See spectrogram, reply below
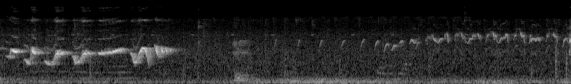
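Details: Nias noktah white-rumped shama giving a loud burst of rapid slurred whistles that quickly fade into a faint series of high, evenly spaced notes.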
